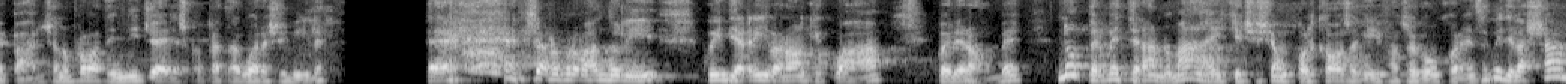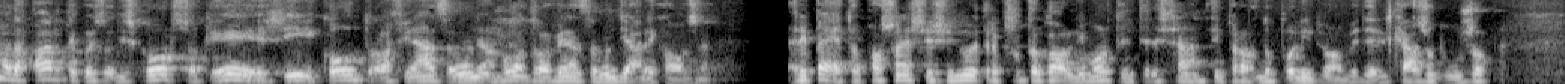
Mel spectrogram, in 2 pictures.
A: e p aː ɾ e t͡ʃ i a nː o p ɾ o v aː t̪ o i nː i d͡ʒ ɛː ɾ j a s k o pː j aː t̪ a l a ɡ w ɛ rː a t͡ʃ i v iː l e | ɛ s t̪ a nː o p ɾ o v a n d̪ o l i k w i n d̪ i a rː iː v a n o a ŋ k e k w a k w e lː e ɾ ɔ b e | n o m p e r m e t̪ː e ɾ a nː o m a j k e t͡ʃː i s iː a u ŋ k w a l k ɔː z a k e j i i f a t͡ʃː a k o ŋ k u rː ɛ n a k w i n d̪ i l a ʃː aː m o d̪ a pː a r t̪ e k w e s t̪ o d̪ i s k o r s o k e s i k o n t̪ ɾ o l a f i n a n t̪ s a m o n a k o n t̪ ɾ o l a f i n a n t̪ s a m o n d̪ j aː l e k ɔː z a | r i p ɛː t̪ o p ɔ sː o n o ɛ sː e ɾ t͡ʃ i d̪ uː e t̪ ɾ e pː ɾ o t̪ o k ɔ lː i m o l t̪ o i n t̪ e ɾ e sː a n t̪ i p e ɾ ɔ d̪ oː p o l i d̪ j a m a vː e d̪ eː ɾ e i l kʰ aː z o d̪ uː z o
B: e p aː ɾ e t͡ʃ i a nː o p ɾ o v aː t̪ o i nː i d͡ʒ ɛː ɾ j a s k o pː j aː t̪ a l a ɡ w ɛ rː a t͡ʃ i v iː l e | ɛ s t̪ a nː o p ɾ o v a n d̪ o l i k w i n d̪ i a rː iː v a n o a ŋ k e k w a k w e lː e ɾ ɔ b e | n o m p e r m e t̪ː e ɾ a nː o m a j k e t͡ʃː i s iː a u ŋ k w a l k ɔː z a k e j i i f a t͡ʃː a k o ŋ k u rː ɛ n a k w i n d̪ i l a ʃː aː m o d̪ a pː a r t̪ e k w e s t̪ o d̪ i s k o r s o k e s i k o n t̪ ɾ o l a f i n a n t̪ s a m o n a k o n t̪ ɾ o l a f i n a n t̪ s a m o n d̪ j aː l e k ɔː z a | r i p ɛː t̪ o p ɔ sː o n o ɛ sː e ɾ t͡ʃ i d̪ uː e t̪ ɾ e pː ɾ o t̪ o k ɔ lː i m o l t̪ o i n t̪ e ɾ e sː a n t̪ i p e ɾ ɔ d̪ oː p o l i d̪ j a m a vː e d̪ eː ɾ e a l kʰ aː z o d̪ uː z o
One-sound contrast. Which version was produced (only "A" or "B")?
A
